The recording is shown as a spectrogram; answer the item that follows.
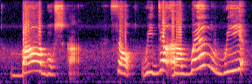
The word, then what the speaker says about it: бабушка: Therefore, you need to pronounce U as short as possible.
